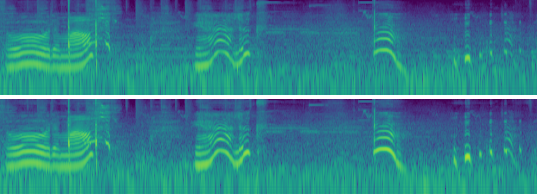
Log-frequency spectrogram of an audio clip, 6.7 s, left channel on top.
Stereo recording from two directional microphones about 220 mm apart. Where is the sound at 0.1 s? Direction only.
15° left (ahead or behind).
